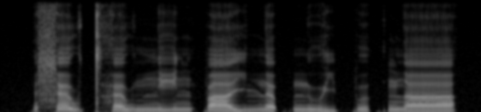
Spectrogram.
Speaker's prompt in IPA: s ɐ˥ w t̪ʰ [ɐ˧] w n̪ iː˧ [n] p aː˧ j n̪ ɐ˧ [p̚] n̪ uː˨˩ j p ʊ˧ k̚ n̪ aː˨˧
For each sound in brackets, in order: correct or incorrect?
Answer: correct, correct, correct

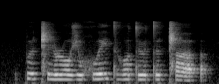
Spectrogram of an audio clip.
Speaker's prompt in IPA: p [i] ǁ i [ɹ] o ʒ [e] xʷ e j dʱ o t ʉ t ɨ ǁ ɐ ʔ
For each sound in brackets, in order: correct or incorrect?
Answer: incorrect: ɨ, correct, incorrect: ɨ

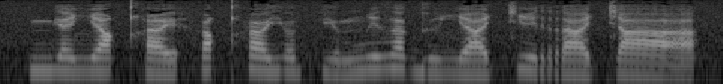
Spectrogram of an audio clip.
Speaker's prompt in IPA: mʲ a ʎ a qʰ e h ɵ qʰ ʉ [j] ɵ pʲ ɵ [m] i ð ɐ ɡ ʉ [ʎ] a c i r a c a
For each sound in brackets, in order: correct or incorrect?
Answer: correct, correct, correct

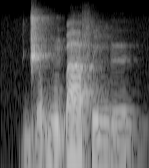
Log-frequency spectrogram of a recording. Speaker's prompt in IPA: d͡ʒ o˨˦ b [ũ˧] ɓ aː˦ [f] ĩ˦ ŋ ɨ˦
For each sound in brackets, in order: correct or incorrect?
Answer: correct, correct

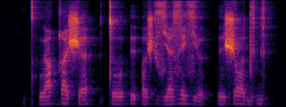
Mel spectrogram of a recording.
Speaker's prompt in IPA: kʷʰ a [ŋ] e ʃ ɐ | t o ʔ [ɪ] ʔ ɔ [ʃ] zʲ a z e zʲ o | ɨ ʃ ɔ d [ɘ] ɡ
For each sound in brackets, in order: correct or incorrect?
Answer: incorrect: q, incorrect: ɨ, correct, correct

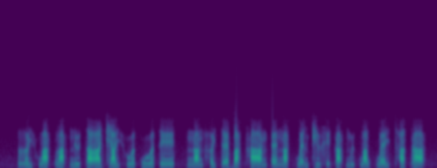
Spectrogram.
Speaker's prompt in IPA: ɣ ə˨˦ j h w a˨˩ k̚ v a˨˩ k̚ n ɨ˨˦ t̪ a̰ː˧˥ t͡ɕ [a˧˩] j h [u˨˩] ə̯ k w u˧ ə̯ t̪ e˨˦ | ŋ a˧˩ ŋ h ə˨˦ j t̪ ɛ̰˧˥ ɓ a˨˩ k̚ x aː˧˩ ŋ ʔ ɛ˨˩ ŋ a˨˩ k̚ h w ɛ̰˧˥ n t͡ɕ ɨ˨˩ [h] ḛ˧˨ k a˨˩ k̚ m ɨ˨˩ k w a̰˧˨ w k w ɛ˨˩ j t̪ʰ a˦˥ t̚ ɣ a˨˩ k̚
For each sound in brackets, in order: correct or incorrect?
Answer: correct, incorrect: u˨˦, incorrect: x

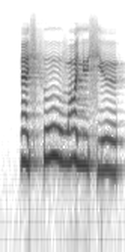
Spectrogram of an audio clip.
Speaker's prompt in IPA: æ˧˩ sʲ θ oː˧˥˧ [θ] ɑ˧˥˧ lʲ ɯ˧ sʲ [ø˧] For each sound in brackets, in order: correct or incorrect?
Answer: incorrect: β, incorrect: ø˩˧˩

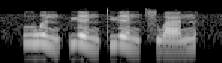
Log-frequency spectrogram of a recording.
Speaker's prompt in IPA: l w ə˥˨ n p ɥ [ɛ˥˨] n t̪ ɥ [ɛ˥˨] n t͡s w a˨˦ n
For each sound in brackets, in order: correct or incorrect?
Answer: correct, correct

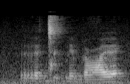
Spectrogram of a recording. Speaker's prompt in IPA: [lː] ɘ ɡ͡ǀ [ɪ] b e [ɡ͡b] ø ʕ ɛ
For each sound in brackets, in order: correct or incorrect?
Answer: incorrect: r, incorrect: i, incorrect: b

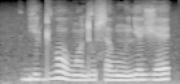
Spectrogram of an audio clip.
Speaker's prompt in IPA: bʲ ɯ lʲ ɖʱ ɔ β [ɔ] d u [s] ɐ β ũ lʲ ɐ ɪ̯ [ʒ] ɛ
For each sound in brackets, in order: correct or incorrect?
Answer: incorrect: ɔ̃, correct, correct

